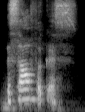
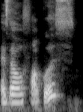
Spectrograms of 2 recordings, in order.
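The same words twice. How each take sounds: First: It is pronounced in the standard English way. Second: It is pronounced the way Iranian students say it. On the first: The speaker calls it right. "I pronounced that incorrectly" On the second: The speaker calls it wrong. "we say it like this at university in Iran"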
